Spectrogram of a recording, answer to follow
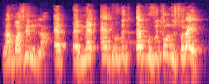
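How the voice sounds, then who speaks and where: A man's voice: very high voice, very fast, fairly bright tone. A man playing a demanding, jealous girlfriend who nags and repeats herself insistently in a sermon skit. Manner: repetitive, insistent. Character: demanding, jealous girlfriend nagging her sweetheart.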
